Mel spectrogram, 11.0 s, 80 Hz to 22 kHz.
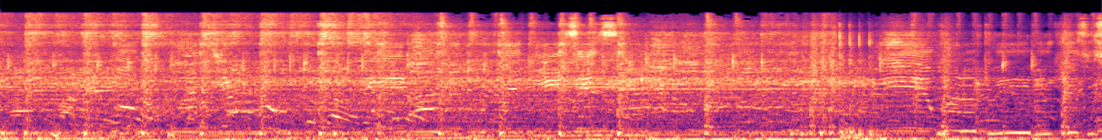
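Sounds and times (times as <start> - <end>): person singing: 0.0 - 7.4, 8.8 - 11.0
live rock band playing: 0.0 - 11.0.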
